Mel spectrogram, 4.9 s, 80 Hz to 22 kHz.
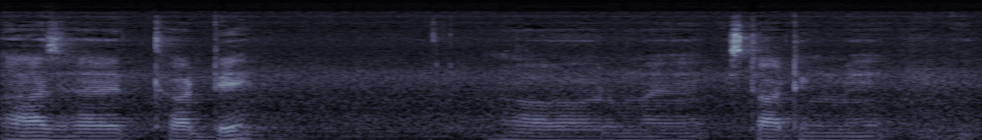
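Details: Male with self-reported stammering, following speech therapy tips in a daily practice series, day 3; stuttering.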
